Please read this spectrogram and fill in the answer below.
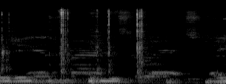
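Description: A few sharp clicks and taps of plastic makeup containers being picked up and handled, four in about two seconds, with faint music underneath.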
